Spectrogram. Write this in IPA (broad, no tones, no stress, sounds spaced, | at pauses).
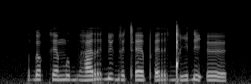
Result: ɗ ɔ k ɛ m u bʱ a r ɠ y ɡ ø tʼ ɛ pʼ ɛ r ɡ͡ǃ i ɗ i ʔ ø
